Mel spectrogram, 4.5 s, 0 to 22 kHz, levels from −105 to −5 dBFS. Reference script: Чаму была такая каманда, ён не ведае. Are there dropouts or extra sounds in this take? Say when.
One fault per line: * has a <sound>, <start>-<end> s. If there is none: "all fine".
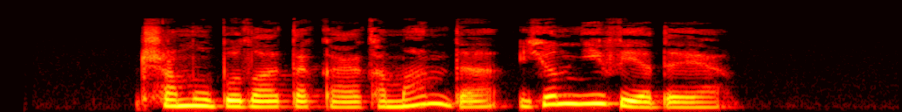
all fine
